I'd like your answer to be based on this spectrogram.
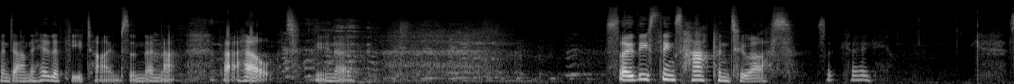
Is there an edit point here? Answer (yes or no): no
